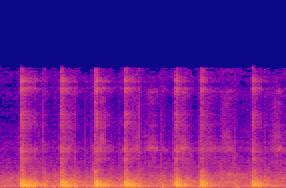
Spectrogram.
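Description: Pen stylus tapping and scraping on a SmartBoard interactive whiteboard while writing a word by hand: a quick, uneven run of short knocks, about four or five a second.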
